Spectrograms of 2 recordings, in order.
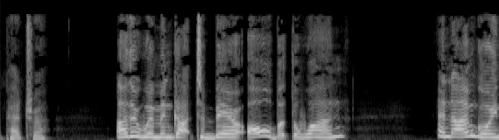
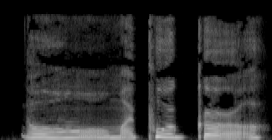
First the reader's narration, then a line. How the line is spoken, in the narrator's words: her mother kept murmuring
